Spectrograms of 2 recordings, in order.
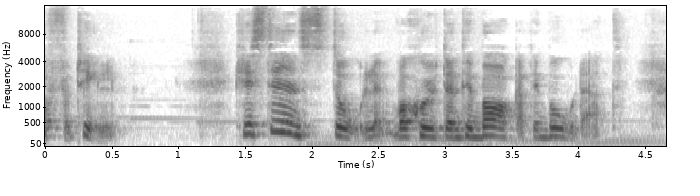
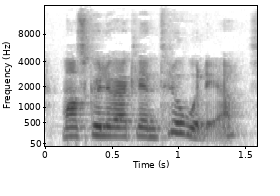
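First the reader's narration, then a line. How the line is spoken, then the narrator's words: Plain. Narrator (Swedish): sa han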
